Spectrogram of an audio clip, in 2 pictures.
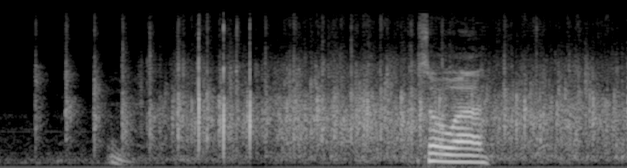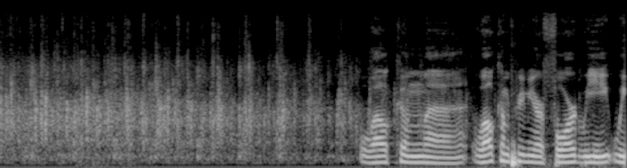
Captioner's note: applause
